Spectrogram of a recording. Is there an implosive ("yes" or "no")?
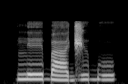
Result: yes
